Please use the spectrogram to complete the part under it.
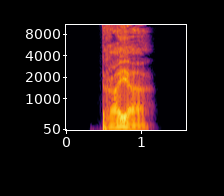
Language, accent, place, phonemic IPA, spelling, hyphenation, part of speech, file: German, Germany, Berlin, /ˈdʁaɪ̯ɐ/, dreier, drei‧er, numeral, De-dreier.ogg
- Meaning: genitive plural of drei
